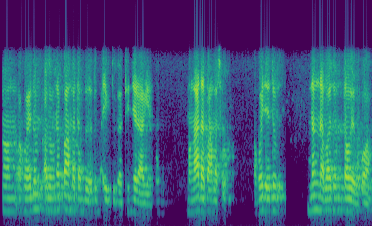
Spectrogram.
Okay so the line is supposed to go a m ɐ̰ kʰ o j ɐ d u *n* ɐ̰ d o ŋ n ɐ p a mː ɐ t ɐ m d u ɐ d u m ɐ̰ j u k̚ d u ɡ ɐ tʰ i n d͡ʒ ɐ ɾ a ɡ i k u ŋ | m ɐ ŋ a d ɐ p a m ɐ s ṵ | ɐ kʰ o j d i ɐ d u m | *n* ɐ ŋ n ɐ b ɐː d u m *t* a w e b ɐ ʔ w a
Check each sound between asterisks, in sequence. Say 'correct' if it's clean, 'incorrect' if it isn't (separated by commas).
incorrect, correct, correct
